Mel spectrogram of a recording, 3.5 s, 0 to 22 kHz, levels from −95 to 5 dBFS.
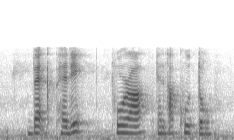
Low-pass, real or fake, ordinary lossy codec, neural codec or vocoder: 5.4 kHz; fake; none; codec, 16 kHz, 2 kbps, FunCodec, trained on LibriTTS, 25 frames a second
